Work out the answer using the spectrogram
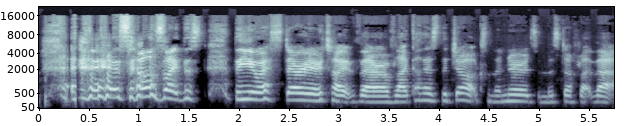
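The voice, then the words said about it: British accent. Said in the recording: “I'm British by my accent.”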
